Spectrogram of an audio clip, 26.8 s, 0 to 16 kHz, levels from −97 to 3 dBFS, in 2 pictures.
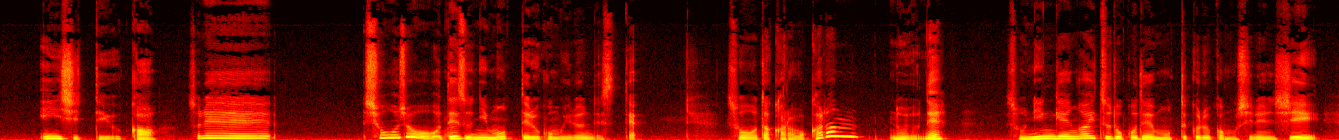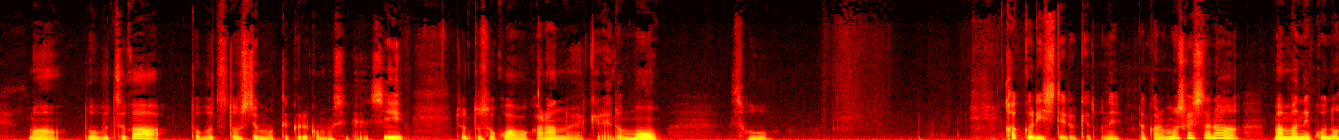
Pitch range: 140-190 Hz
